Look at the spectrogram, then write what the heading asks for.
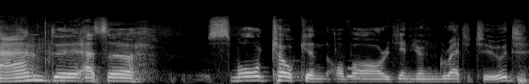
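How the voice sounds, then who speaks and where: A man with a fairly high pitch and a Finnish accent, very slow pace, ordinary pitch variation. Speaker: university representative. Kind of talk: closing thanks.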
